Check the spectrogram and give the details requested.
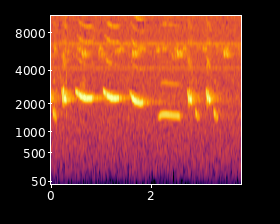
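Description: A campo troupial sings a series of clear, fluting whistled phrases, some slurred downward and one long low whistle, with faint insect hum behind.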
